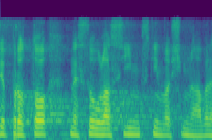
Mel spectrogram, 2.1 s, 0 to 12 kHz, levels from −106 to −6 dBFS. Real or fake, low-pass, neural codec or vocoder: real; 7.2 kHz; none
